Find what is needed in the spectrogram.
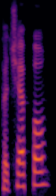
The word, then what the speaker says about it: Pacepa: Uh, I think his, his name is pronounced Pacepa. Perhaps you've heard of him.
